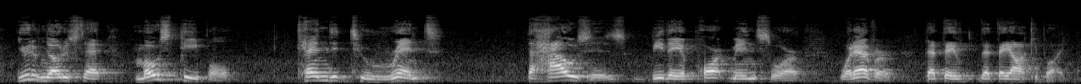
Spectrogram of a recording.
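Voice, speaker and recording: A man's fairly high-pitched voice at a fairly slow pace, with long, frequent pauses and noticeable background noise. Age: 60s. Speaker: fund manager, former professor. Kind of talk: panel presentation. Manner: halting, many fillers.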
